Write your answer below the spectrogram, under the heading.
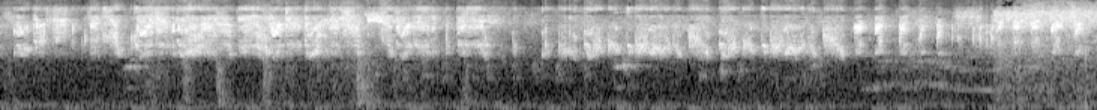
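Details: Swiftlet call and lure recording used to draw swiftlets in: continuous high, rapid chattering and twittering trills in overlapping bursts, with a few lower tonal notes and a harsher rushing burst near the end.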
